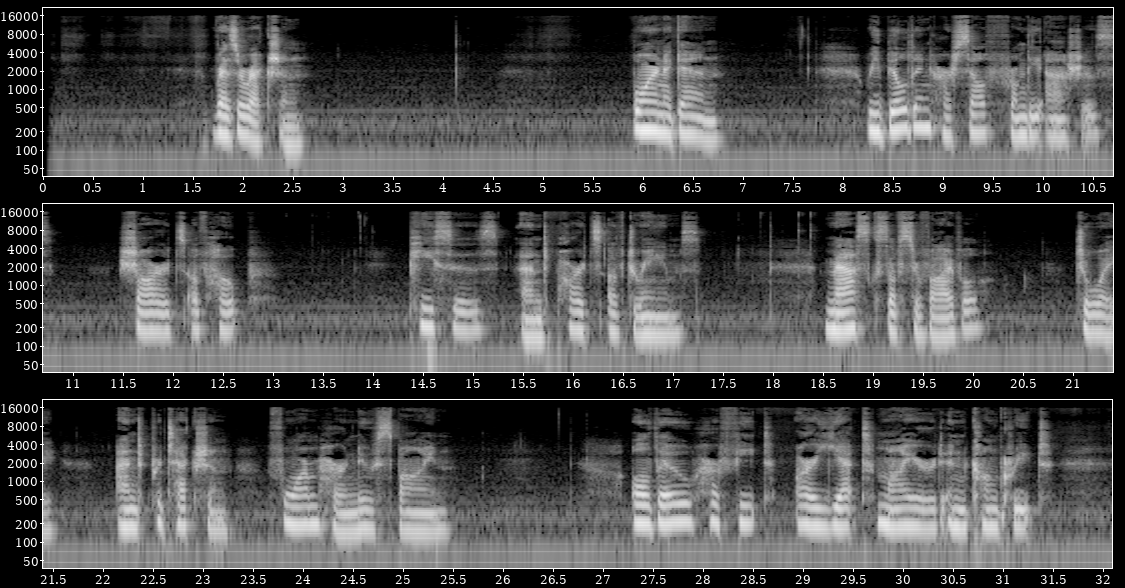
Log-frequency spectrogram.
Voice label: poem; Resurrection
